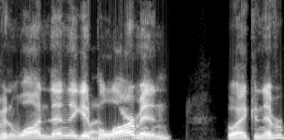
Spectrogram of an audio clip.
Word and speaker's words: Bellarmine: institution correctly but uh balarman is uh in Kentucky but any chance they could pull off the upset it's uh I I get the pronunciation it's Bellarmine it's because we played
